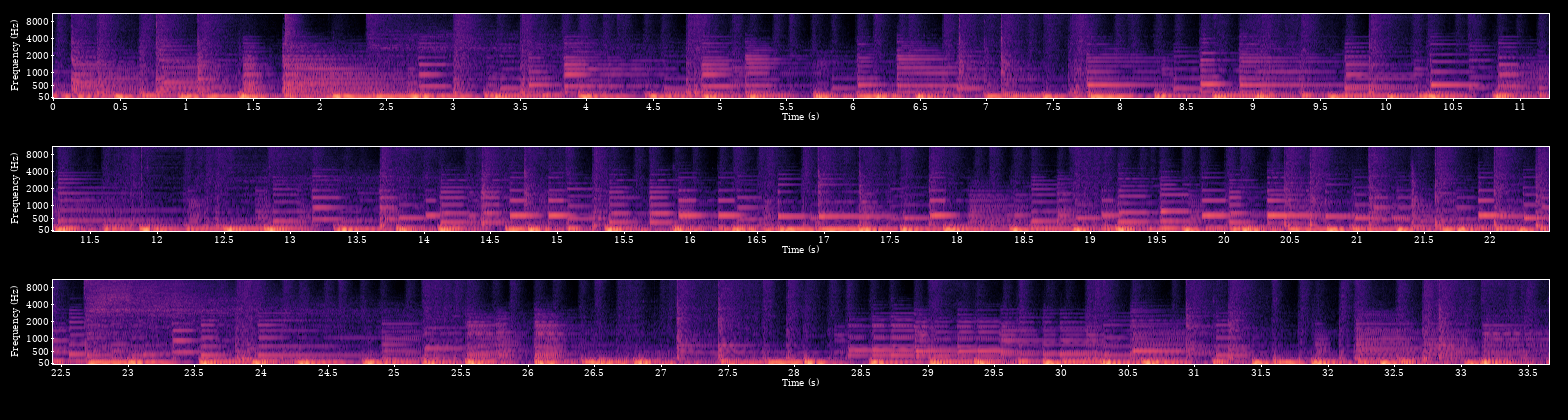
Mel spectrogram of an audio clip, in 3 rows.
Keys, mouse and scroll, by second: 1.4 click, 2.4 ctrl+z, 2.9 g, 4.2 click, 5.2 shift+g, 6.0 shift+click, 7.0 shift+d, 10.6 g, 11.9-12.2 middle drag, 12.2-12.5 scroll down 3, 12.7 g, 14.6-15.4 middle drag, 15.4 click, 15.9-16.2 scroll down 2, 16.2-17.6 scroll up 1, 17.6-18.2 scroll up 1, 19.2-21.2 scroll down 4, 21.2 click, 21.8 scroll down 4, 22.1 click, 23.2 shift+click, 23.5-24.1 middle drag, 24.1 shift+click, 25.0 ctrl+Left, 25.9 scroll down 3, 26.1 middle drag, 26.3 scroll up 3, 26.8 click, 27.8 g, 29.6 g, 31.1 g, 32.4 g.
